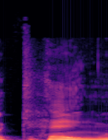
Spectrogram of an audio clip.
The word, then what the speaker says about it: cangue: in what's called a keng, which was this heavy wooden collar that criminals had to wear around their necks. This is worth a Google. It's spelled C-A-N-G-U-E.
